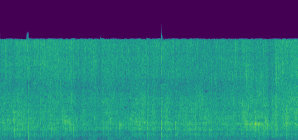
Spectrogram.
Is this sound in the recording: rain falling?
no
